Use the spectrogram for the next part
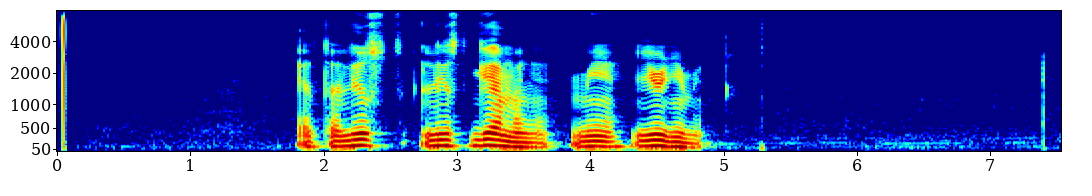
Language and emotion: Russian, neutral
